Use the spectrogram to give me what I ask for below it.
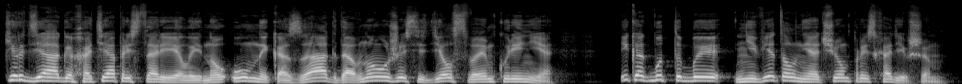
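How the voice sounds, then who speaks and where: A man narrating a classic tale as an audiobook, in an expressive, unhurried way. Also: medium pitch.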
